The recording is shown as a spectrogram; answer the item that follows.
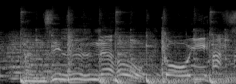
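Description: Hindi film dance song: a voice sings a melody with gliding, wavering notes over a steady beat.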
